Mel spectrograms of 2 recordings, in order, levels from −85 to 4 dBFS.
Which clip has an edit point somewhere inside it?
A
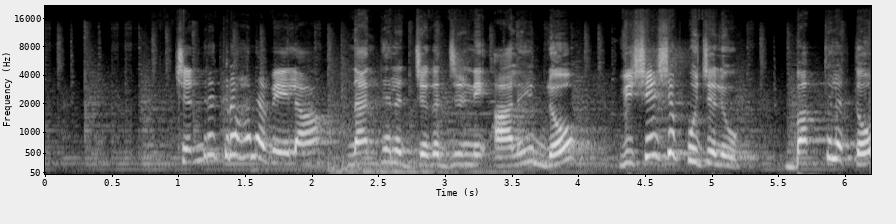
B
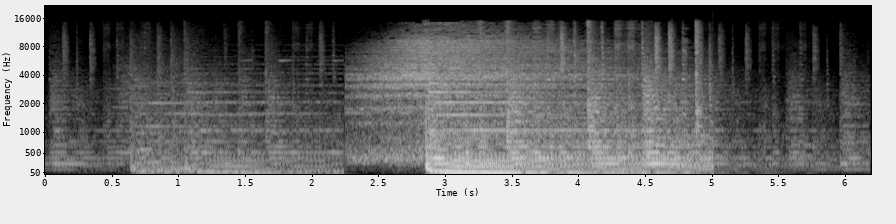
A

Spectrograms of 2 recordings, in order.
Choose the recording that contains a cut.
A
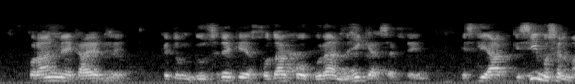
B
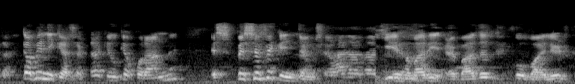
B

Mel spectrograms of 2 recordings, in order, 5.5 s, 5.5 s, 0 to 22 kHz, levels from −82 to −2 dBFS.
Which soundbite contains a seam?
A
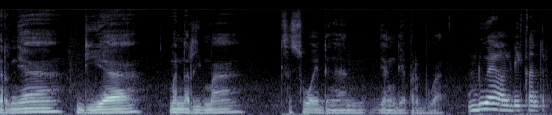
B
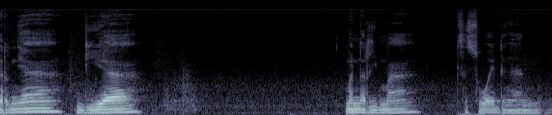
A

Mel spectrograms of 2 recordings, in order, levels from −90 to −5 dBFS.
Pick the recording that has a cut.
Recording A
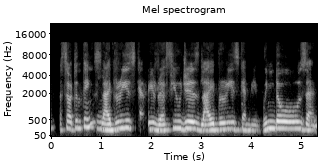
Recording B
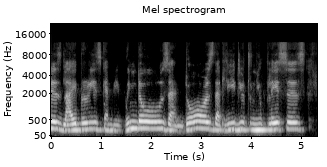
A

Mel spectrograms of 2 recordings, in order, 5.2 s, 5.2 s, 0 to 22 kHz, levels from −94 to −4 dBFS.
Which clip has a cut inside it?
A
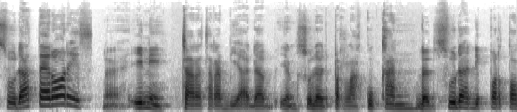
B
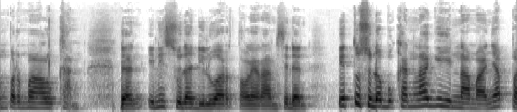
A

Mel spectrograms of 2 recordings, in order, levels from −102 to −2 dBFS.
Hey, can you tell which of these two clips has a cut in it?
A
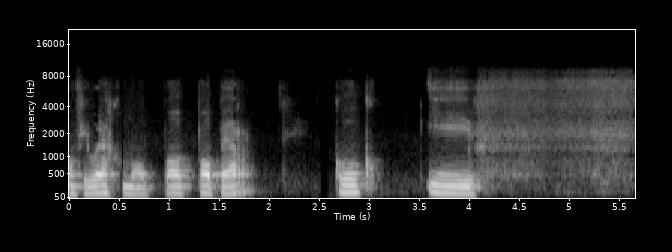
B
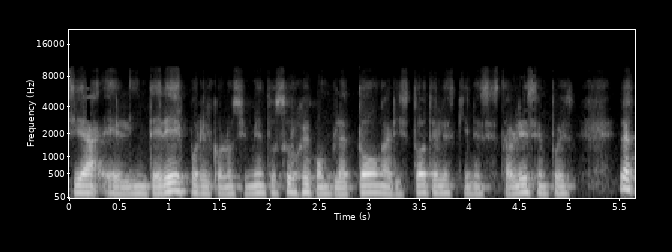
B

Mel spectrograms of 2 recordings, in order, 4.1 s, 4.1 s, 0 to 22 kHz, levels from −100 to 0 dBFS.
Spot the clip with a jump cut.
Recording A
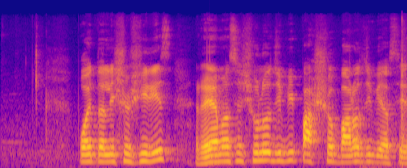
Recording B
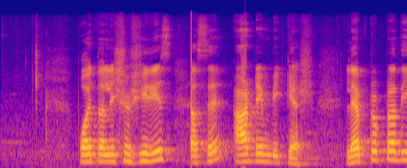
B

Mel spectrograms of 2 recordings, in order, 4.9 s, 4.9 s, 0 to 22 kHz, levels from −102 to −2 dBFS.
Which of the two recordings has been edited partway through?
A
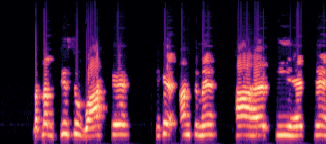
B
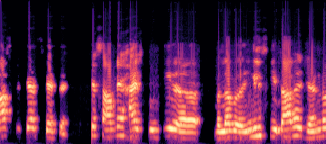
B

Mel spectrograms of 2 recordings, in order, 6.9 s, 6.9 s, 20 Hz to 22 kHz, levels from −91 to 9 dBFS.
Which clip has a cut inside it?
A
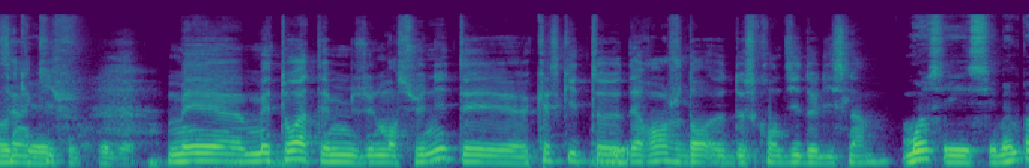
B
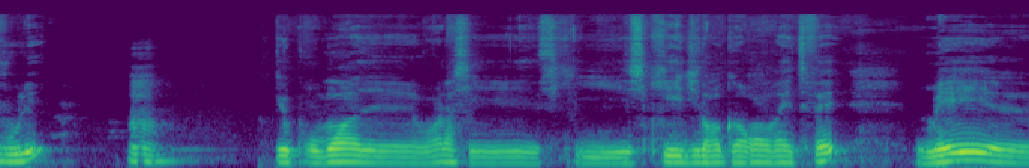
A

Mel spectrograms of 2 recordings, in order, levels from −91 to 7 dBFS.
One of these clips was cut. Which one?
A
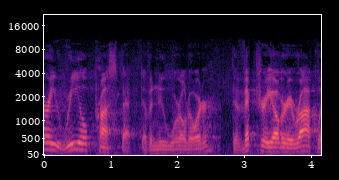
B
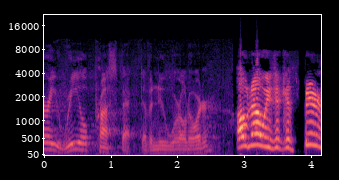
A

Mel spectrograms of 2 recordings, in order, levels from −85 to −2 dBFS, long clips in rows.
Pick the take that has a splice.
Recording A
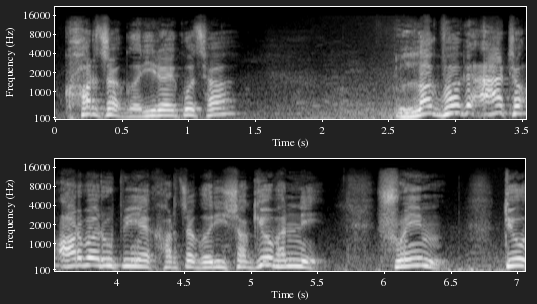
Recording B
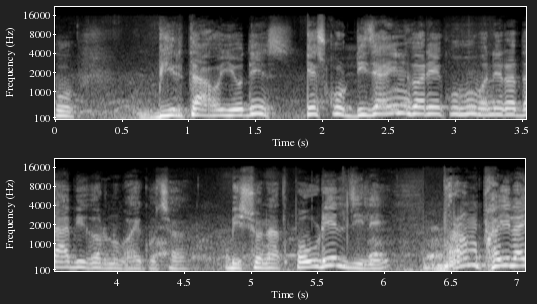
B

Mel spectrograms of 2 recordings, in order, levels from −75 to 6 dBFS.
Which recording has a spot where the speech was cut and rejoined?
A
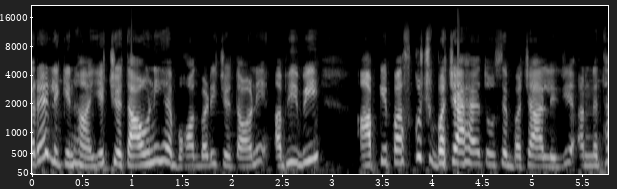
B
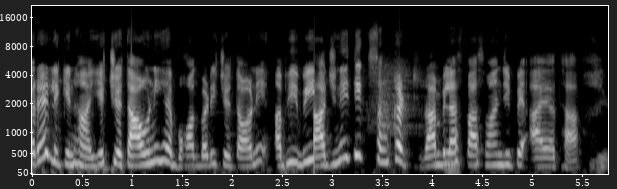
B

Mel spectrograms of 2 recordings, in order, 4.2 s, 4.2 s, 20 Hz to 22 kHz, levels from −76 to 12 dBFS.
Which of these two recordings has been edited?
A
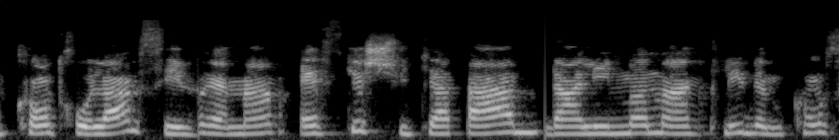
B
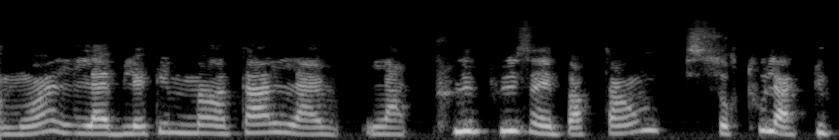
A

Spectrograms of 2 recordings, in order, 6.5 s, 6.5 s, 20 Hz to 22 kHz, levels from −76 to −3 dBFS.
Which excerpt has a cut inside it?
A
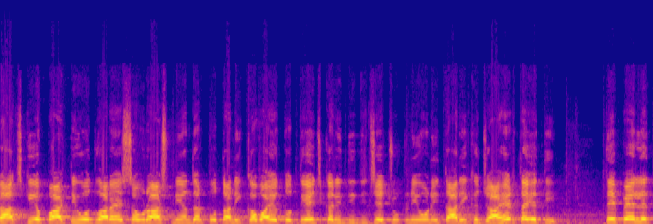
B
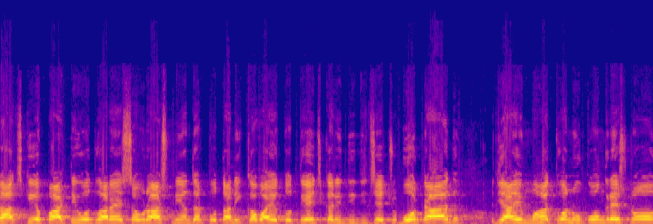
B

